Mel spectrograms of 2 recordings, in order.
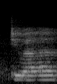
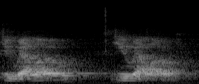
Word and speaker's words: duello: noun yes duelo duelo duello g wello are there any alternate pronunciations just the two there's duelo is this from the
